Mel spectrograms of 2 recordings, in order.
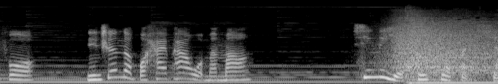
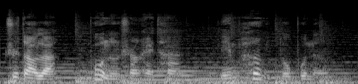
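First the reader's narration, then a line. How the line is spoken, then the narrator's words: Quiet muttering. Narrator (Chinese): 星星小声嘀咕道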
